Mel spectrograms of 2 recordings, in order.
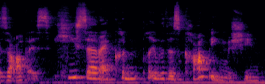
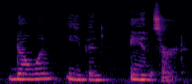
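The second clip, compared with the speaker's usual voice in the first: whispering; 8 dB quieter than usual. A narrator's reading. Narration turns to whisper.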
